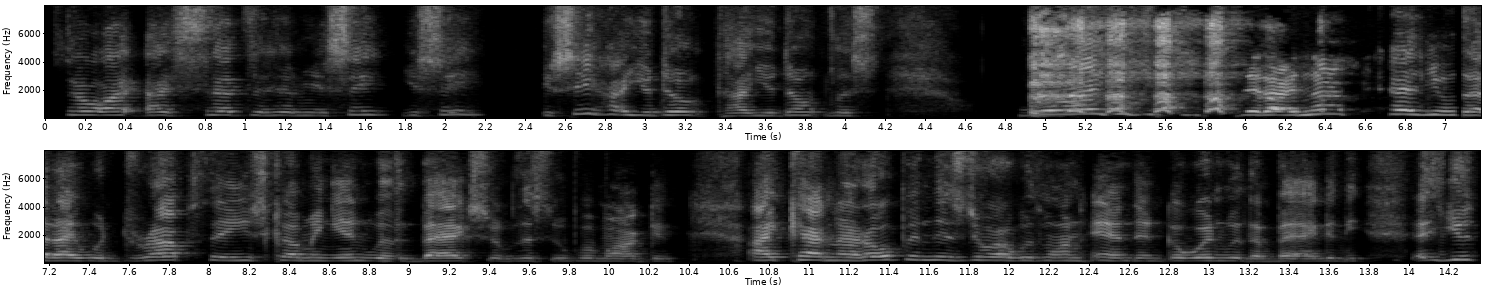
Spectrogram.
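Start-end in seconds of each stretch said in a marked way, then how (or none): none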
